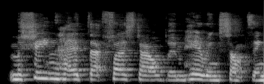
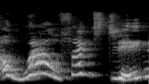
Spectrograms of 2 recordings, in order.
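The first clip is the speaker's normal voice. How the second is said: flattered; 8 semitones higher, slower than usual. Retold or imitated. Acting out her flattered reply.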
